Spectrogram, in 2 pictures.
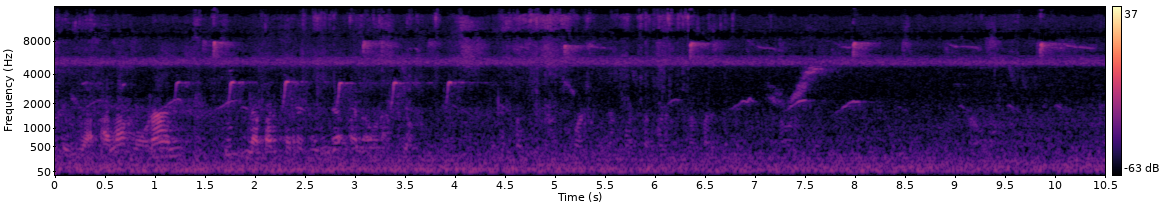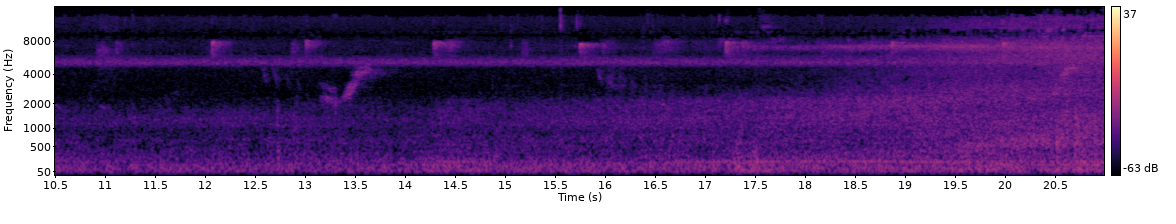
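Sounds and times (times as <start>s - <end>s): bird chirps: 0.0s - 8.2s
high insect drone: 0.0s - 20.9s.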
